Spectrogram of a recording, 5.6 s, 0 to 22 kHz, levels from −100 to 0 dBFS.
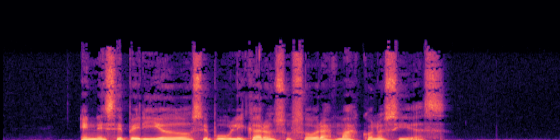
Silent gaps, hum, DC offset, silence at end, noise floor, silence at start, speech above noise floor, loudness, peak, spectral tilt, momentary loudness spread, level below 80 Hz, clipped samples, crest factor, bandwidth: none; none; under 0.1%; 1.2 s; -63 dBFS; 0.8 s; 47 dB; -18 LUFS; -4 dBFS; -5.5 dB/octave; 7 LU; -46 dBFS; under 0.1%; 14 dB; 15.5 kHz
